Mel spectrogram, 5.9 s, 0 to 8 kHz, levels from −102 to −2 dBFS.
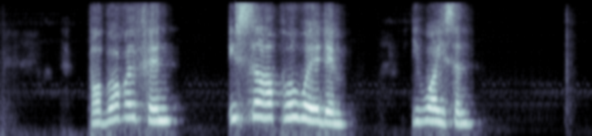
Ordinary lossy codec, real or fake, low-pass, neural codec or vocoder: AAC, 32 kbps; fake; 7.2 kHz; codec, 16 kHz in and 24 kHz out, 0.6 kbps, FocalCodec, streaming, 2048 codes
